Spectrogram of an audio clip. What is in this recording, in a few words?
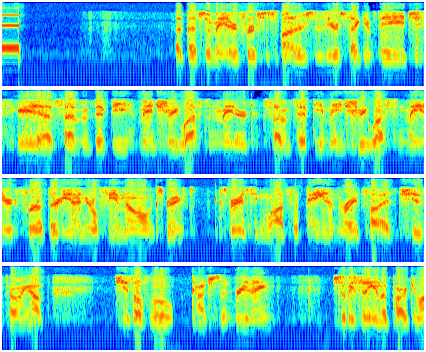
Fire, dispatch; Maynard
